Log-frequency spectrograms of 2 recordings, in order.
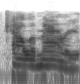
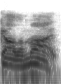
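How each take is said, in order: First: It is said with the full standard ending. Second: It is said with a clipped Italian-American ending. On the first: This is said so outsiders understand. "I have to say that calamari like that for them" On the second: This is how it is said at home. "So it would be like galamat"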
